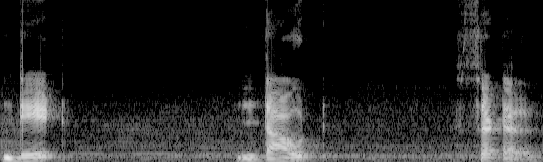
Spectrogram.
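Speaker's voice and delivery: डेट, डाउट, सटल with no B before the T; silent B. Shown as a demonstration. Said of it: "silent रहता है". (डेट, डाउट, सटल में T से पहले बी silent)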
